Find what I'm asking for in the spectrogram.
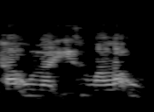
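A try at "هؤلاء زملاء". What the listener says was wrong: Iya, haulai zumalau. Nggak pakai doma, nggak pakai ini ya, nggak pakai wau ya. Wau itu muncul kalau diapakan ibu-ibu? Diidofah, diidofahkan. Nah, yang diidofahkan itu ya domir ya. Kalau dia diidofahkan ya. Ya, kalau dikasih domir doang, domir ya gitu enggak. Jadi kalau misalkan polosan begini, maka haulai zumalau. Ya tetap haulai fuqara'u begitu.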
